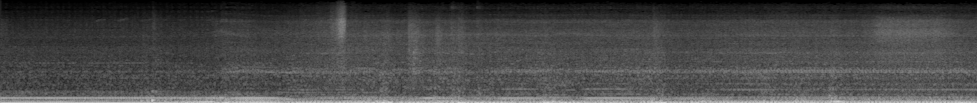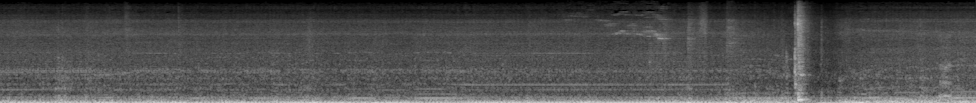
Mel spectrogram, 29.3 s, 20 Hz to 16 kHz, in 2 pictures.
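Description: Diesel engine of a Dennis Eagle Elite 6 refuse lorry running steadily, heard from inside the cab, with one sharp knock near the end.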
